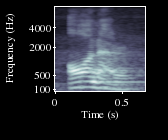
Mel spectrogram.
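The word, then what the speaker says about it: honour: So next rule number is योर 3, so English words में ओ से पहले एच आने पर एच हो जाता है साइलेंट, सो ऑनेस्ट, ओ से पहले एच आ रहा है, दैट्स व्हाई सभी में ओ से पहले एच आ रहा है, ओ से पहले एच आ रहा है, दैट्स व्हाई क्या हो जाएगा, एच हो जाएगा साइलेंट, तो आप इसको पढ़ते हैं ऑनेस्ट, आवर, ऑनर, राइट।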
